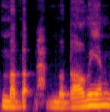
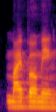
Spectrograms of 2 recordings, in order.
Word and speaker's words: meibomian: awesome i did not know about the mobile mobium glance how do you say that again meibomian glands yeah oil blends yeah the oil blends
